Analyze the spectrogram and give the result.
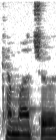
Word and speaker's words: Camacho: Like Camacho is in C A M A C H O, the way my name is spelled.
